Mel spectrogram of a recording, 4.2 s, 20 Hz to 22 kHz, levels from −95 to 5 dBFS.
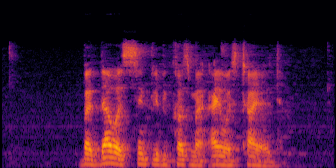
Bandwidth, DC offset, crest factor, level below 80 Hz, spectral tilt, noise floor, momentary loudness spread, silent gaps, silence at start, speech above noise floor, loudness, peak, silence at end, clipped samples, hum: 8.4 kHz; under 0.1%; 20 dB; -60 dBFS; -3 dB/octave; -65 dBFS; 11 LU; none; 1 s; 43 dB; -22 LUFS; -4 dBFS; 0.7 s; under 0.1%; none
